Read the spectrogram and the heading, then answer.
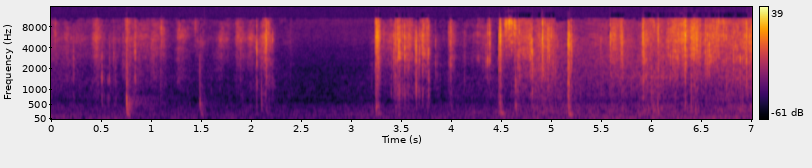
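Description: Fax papers crumple and crinkle as someone sits down on them, giving many irregular crackles and rustles that continue throughout, with no talking.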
